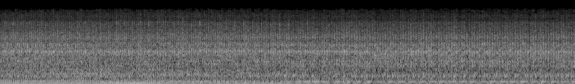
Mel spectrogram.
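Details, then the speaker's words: IH B275 diesel tractor bought as a non-runner: a steady diesel clatter at idle, firing evenly on all four cylinders with no misses. The injection rack was stuck and a bad governor is suspected; a hose is leaking. "sounds like it's running on all four"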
